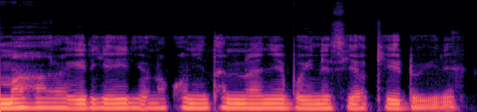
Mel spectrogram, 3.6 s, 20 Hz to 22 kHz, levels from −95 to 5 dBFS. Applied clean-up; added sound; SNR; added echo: neural mask model Resemble Enhance denoiser.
